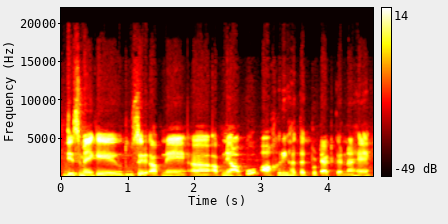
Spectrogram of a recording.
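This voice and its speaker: A woman's voice: lowish voice, fairly even intonation, a little hiss or hum. A woman guest on a podcast, explaining things conversationally and thoughtfully, slipping English terms into her speech and often restarting sentences. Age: adult parent. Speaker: podcast guest on emotional wellbeing.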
